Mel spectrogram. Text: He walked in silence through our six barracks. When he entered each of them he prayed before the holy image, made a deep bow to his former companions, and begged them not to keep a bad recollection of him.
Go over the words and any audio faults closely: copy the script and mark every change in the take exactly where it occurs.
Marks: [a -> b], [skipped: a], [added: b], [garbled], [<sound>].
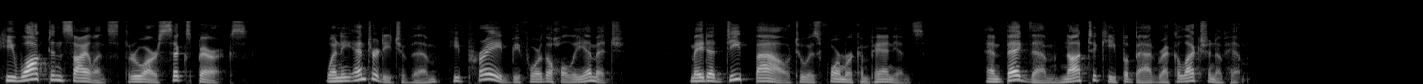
He walked in silence through our six barracks. When he entered each of them he prayed before the holy image, made a deep bow to his former companions, and begged them not to keep a bad recollection of him.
